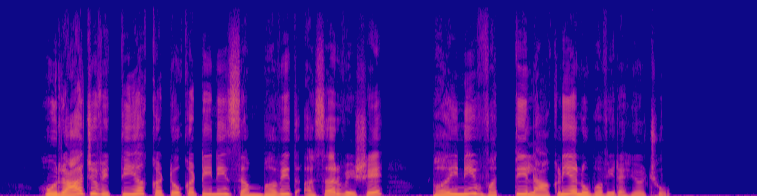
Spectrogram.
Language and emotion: Gujarati, fearful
